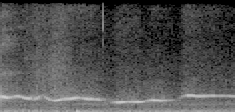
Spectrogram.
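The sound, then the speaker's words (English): A person whistles a wavering, sustained tune, the pitch sliding gently up and down before settling on a steady high note. No talking. “That is not a sound effect. That is actually … whistling.”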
